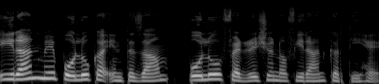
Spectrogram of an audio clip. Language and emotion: Urdu, neutral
